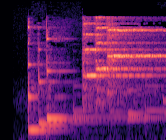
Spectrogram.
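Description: A phone's incoming text-message chime: two quick ringing notes, rising in pitch, followed by a held bright chime chord.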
